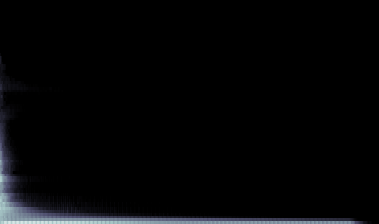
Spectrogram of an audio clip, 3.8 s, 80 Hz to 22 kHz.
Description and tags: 1051 HARD BASS-G1-TMc-
An original electric bass emulation synthesized in Reason’s Europa soft synth by Tom McLaughlin. Acts as loud samples with MOGY BASS as medium, and MDRN BASS as soft samples in a velocity switch sampler patch.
